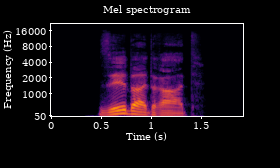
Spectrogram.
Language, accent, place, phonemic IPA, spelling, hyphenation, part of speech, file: German, Germany, Berlin, /ˈzɪlbɐˌdʁaːt/, Silberdraht, Sil‧ber‧draht, noun, De-Silberdraht.ogg
- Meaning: silver wire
